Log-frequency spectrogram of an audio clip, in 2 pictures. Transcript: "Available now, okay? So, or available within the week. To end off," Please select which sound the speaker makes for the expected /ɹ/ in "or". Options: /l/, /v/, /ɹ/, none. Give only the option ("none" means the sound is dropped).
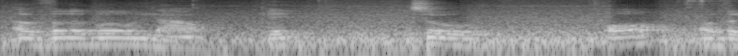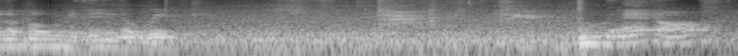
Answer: /l/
